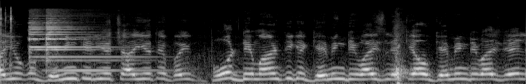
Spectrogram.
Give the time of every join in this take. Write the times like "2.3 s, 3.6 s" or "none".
none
